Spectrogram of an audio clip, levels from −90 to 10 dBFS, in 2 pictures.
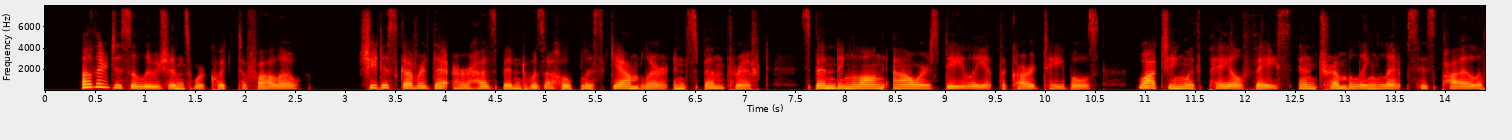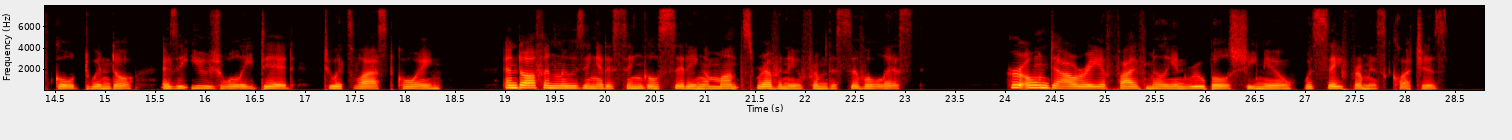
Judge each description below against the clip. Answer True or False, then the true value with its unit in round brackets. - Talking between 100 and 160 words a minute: True (150 wpm)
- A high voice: False (180 Hz)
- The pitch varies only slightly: True (2.2 semitones)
